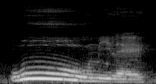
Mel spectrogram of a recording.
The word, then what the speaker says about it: umile: so and so on now the way this word is set it looks like the accent is on the e but in speech it's ooh me lay right now because she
